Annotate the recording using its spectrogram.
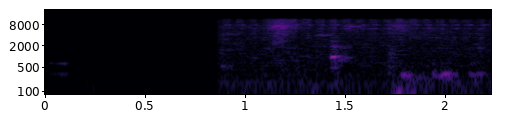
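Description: Near silence on a video call, then about a second in a hiss of room noise cuts in suddenly as a participant's microphone opens, with a soft low thump soon after.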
